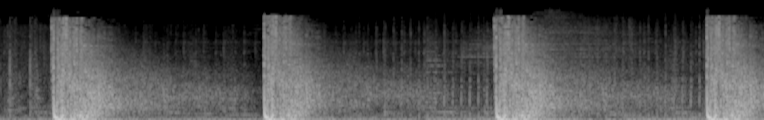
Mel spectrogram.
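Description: Turrets fire at each other in Fortnite, four loud separate blasts or short bursts spaced about two seconds apart, each with a sharp attack and a fading tail.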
